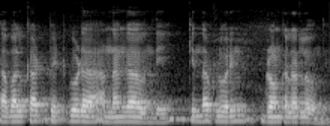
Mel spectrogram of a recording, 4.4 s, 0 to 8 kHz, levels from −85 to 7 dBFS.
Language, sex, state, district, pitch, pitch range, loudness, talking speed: Telugu, male, Andhra Pradesh, Visakhapatnam, 120 Hz, 115-130 Hz, -18 LUFS, 165 wpm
